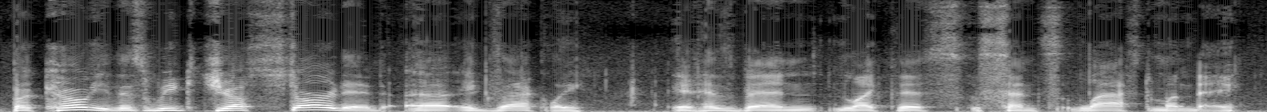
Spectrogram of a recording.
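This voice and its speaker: A man's voice: mid-range voice, takes it slowly, darkish tone. A man ranting in an exasperated way about his bad day while chatting on a gaming stream. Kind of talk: casual chat while playing.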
